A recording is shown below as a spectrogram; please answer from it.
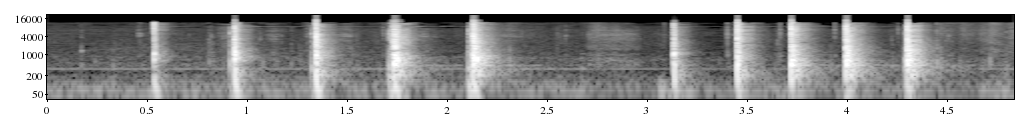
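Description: A shoemaker drives tacks through a shoe on a metal last plate so their points clinch over, giving sharp ringing hammer blows up close: five evenly spaced strikes, a brief pause, then five more, with no voices.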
